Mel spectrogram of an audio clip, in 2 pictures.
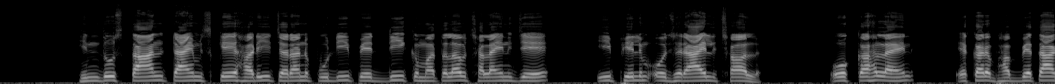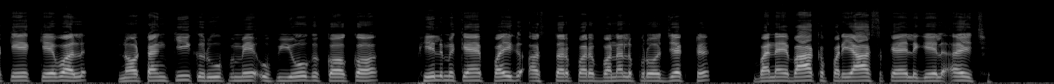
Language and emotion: Maithili, neutral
